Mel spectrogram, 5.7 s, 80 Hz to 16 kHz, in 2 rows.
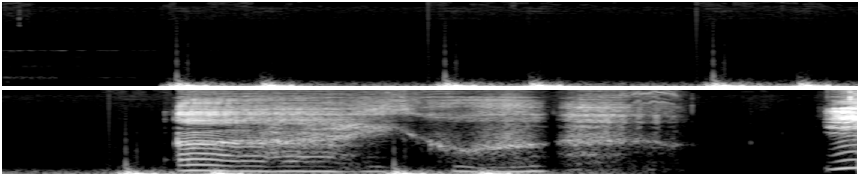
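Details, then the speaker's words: Regular paired low thumps at about 67 beats a minute, presented as a healthy heartbeat in a children's program about sounds the body makes. "소리는 건강한 심장 소리죠"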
